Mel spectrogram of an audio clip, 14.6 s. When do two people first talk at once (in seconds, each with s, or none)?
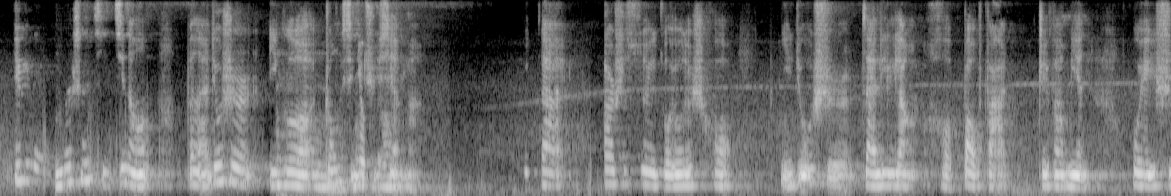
3.4 s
